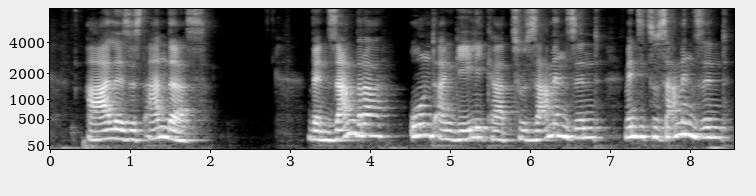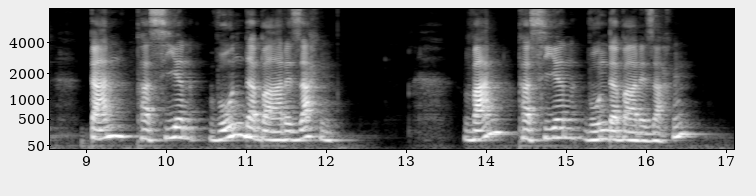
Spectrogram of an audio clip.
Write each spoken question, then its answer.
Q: Wann passieren wunderbare Sachen?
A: wenn Sandro und Angelika zusammen sind.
